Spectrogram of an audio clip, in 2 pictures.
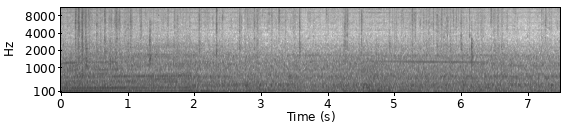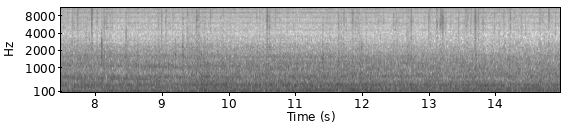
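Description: Ferrari F430's V8 engine running as the car laps the track, heard from inside the cabin together with road noise. A steady engine tone in the first two seconds gives way to a rougher, noisier sound.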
